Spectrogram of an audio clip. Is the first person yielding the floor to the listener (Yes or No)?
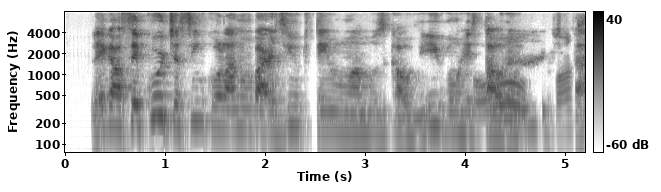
Yes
